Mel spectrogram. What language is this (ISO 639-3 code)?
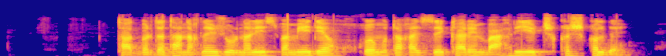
uzb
